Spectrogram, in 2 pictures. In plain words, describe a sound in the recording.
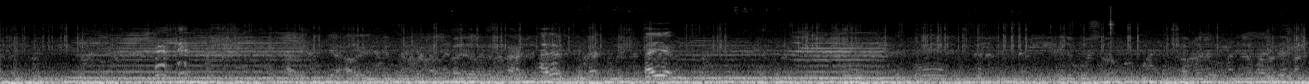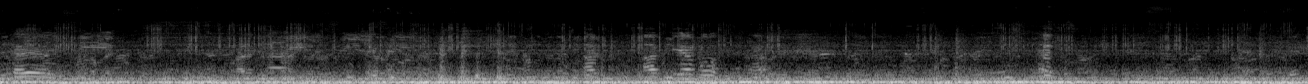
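A freight train rumbles past at close range.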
